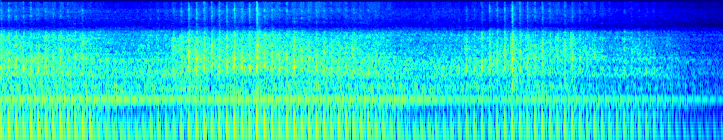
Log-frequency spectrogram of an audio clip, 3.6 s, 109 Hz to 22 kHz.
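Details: Probably late-1970s Petter AC1 single-cylinder diesel Kango generator, left standing outdoors for years, started just above 0 °C: a steady, even thumping of about four pulses a second; it has caught and runs cleanly.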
